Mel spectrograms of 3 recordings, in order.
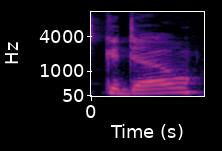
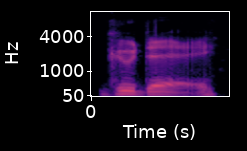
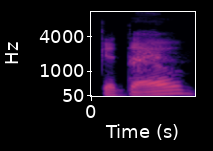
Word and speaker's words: Godot: How did he pronounce Godot? – He pronounces it Goudet, which is not even a little correct.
